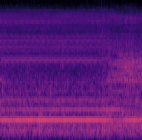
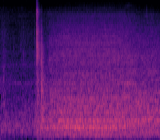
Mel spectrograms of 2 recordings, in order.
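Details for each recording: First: RV range hood exhaust fan running while cooking: even hum with steady mid tone and hissy rush, sounds wrong after restart; fan blade fell off/loose on its shaft. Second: RV range hood exhaust fan, after fixing a funny noise it made while running: click at switch-on, then steady even whoosh of air with no rattle or scraping; fan now runs smoothly.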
